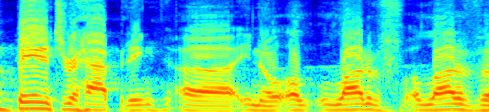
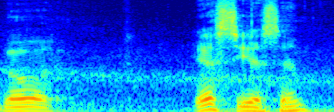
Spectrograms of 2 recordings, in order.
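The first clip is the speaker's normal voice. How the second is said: much softer, a touch lower, deferential; meek reply; 5 semitones lower, 9 dB quieter than usual. Retold or imitated. Acting commander meekly answering the sergeant major, much softer. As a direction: answer meekly like a junior caught out.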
